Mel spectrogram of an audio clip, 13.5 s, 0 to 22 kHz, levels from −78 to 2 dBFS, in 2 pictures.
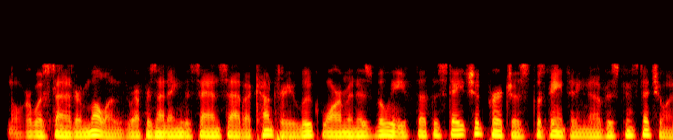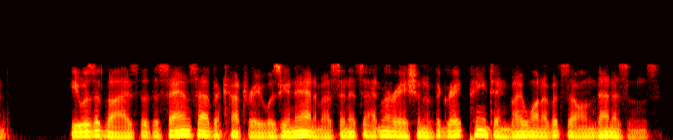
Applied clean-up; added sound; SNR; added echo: neural mask model DeepFilterNet 3.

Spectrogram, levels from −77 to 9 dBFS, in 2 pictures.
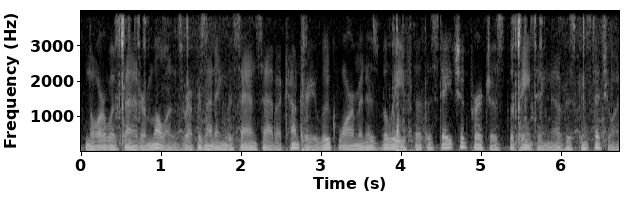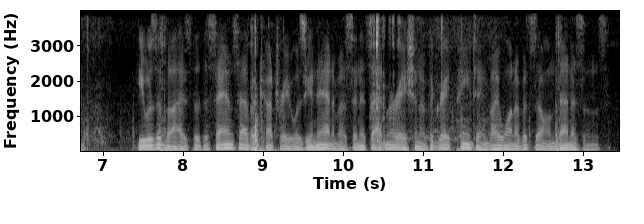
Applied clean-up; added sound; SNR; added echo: none; Car; 10 dB; none.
